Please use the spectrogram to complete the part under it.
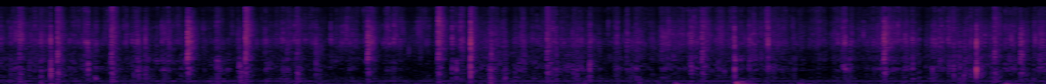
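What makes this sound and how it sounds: A small piece of clear plastic bubble wrap, held up in both hands, has its bubbles pinched and popped with fingertips and long nails while a larger sheet lies aside. The result is a quiet, continuous run of bright crinkling and sharp little pops over a faint steady low hum.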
